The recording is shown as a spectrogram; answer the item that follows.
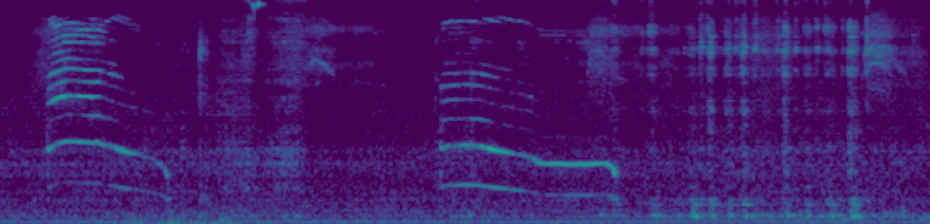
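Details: A domestic cat, a rescued kitten with tuxedo markings, heard indoors: two drawn-out harmonic meows, the first rising then falling over about a second, the second longer and sliding downward, over a low steady room hum with faint knocks.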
